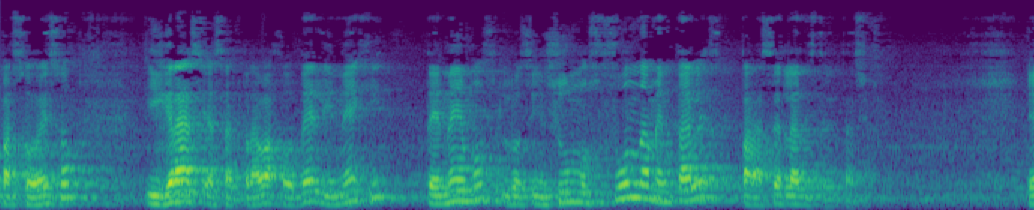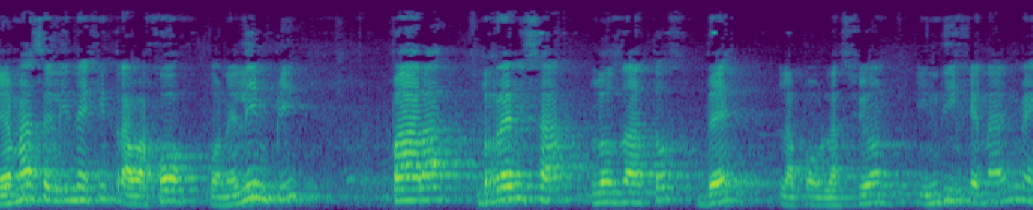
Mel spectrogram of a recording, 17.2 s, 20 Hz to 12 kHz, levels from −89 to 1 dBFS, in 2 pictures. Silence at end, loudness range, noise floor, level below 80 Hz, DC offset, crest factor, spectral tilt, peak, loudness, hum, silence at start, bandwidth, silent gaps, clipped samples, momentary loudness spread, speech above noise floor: 0 s; 3 LU; -45 dBFS; -74 dBFS; under 0.1%; 20 dB; -6 dB/octave; -2 dBFS; -22 LUFS; none; 0 s; 9.8 kHz; none; under 0.1%; 14 LU; 24 dB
